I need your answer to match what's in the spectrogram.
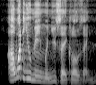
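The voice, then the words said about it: Put-on deep voice. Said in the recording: “got back in my deep voice. You don't know, you're just talking that deep voice.”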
